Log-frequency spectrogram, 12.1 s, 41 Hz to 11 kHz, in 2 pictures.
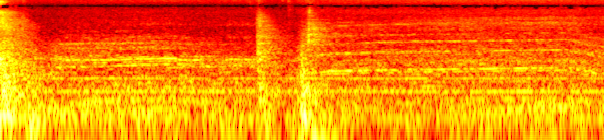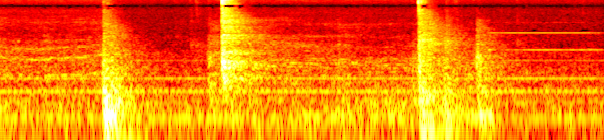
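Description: Power-retractable hard top of a 2006 Mazda MX-5 NC folding down: an electric motor whine that rises and falls in pitch, broken by a series of clicks and clunks from the roof mechanism, the loudest clunks about seven and eight seconds in.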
